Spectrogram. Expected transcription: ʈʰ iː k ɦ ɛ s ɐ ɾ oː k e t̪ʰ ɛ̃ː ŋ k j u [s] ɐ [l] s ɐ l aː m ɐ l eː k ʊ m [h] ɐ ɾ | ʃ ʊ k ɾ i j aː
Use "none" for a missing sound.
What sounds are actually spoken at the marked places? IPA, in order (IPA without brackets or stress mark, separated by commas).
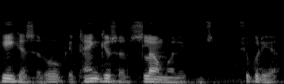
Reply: s, ɾ, s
